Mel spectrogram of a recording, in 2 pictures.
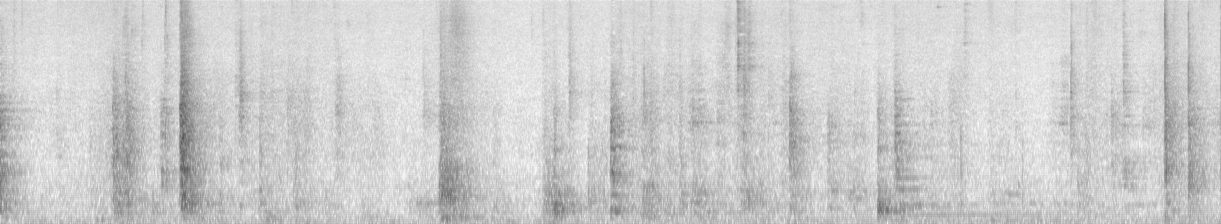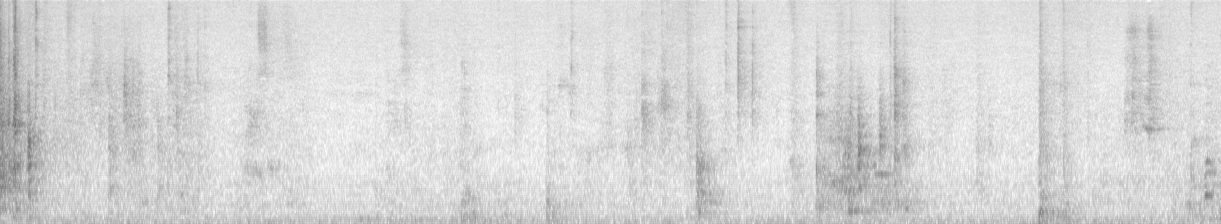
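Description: A young man speaks calmly into a microphone in a large room.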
